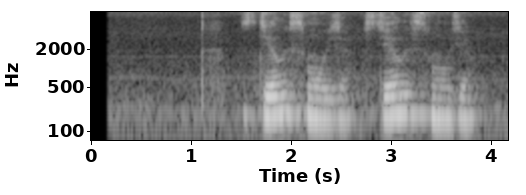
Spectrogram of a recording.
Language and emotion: Russian, neutral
